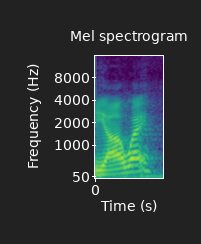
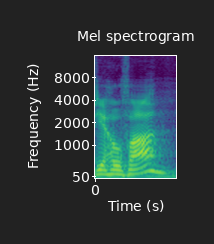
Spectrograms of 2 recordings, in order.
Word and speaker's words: Yahweh: There are different ways to say it. Most people say Yahweh. Another way to pronounce it is Yehovah. that some scholars think that that's a more accurate pronunciation. But I typically just say Yahweh because it's kind of like the majority view, but also recognizing that could be wrong.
